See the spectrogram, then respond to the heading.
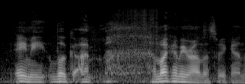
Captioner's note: sharp breath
